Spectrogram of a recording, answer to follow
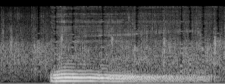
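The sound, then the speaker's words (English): An audience clapping for Jesus during a preacher's address breaks into steady applause after a quiet half second. The dense clapping continues under a loud, sustained tonal voice or instrument note that holds for about a second before fading. “I say, if you are clapping for Jesus, you will remember.”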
